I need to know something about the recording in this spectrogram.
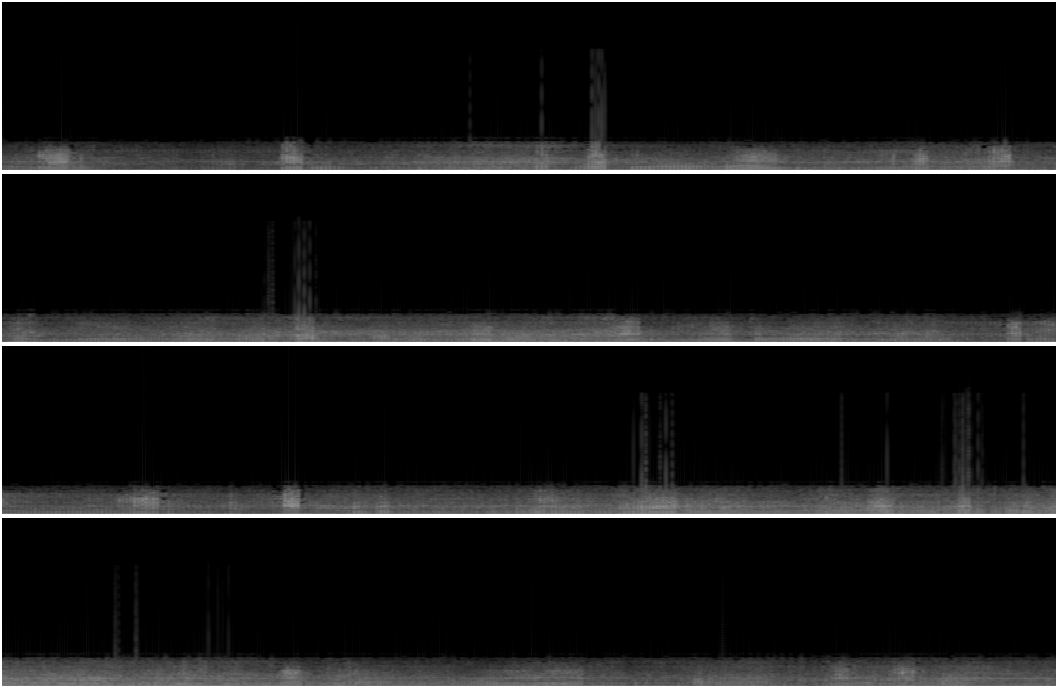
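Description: Off-road motorcycle ridden over a rocky dirt trail, heard from an onboard action camera: a heavy, continuous low rumble of engine and wind, broken by frequent sharp knocks and clatter as the wheels hit stones.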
